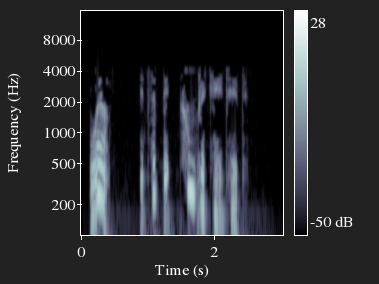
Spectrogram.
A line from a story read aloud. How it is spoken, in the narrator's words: said McGrath weakly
